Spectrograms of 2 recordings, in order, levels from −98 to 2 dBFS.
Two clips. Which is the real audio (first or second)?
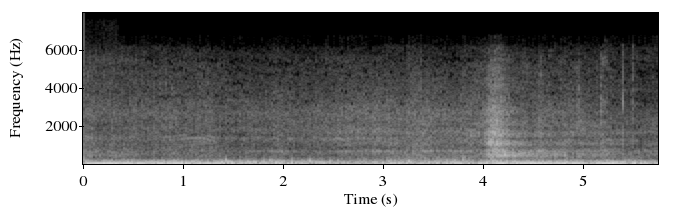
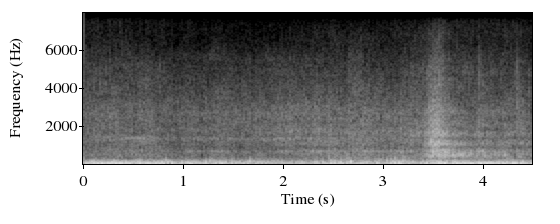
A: first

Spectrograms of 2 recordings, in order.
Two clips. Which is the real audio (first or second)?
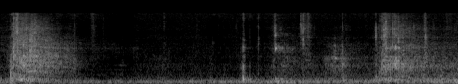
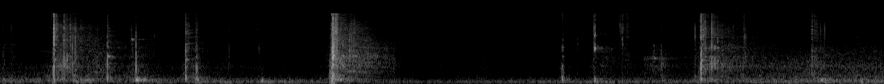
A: second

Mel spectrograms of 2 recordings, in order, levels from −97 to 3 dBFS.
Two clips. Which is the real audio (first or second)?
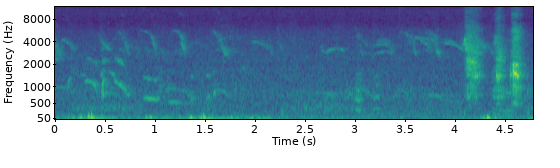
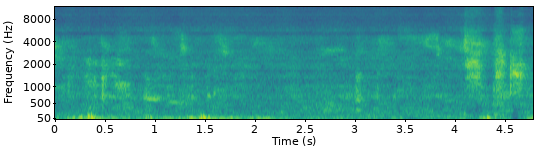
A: first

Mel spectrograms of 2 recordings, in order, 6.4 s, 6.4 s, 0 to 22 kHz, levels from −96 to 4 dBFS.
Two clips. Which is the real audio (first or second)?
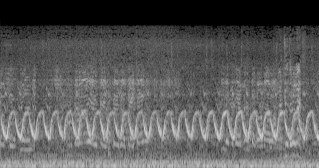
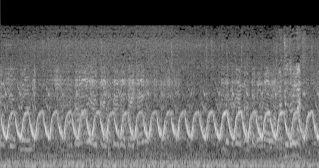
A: first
